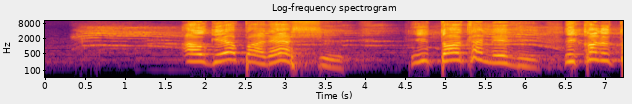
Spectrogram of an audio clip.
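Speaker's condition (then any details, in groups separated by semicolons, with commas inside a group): Cerebral palsy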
